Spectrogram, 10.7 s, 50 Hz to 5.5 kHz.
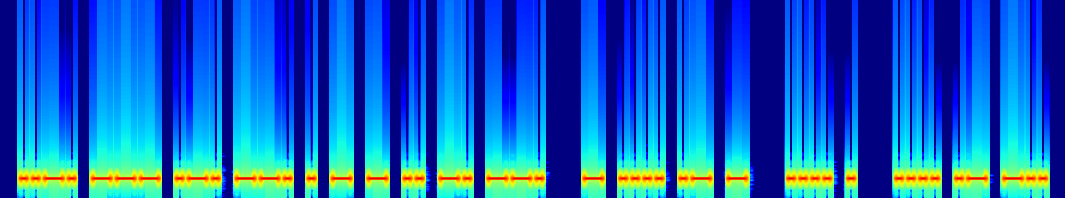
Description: Morse code, heard as a keyed tone, about 20 wpm, 600 Hz. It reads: FORGETTING THAT HE HAD
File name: cw-books / winnie-the-pooh / winnie-20wpm-page-0057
